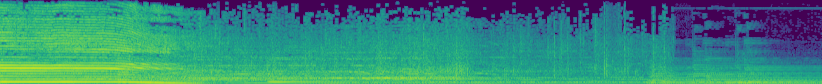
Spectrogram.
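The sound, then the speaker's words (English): A church audience at a Sunday service stands, claps and cheers steadily to welcome their pastor, Bishop Richard Ayi. The crowd noise blends beneath loud, sustained keyboard chords that open with a sliding, descending tone. “Then I want you to stand to your feet, clap your hands, and welcome our pastor, Bishop Richard Ayi.”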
